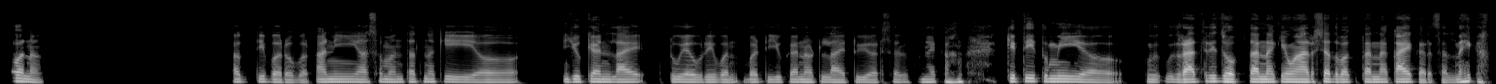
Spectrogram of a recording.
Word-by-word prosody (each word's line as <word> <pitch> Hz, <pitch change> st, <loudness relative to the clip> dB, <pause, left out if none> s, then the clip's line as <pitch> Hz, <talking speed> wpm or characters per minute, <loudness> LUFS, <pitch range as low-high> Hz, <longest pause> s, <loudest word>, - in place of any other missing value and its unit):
हो, 145 Hz, -, +6 dB
ना. 120 Hz, -5 st, 0 dB, 1.9 s
अगदी 120 Hz, +1 st, -4 dB
बरोबर. 110 Hz, -3 st, -3 dB
आणि 120 Hz, +1 st, +1 dB
असं 115 Hz, +2 st, -3 dB
म्हणतात 120 Hz, +1 st, -2 dB
ना, 130 Hz, -1 st, -1 dB
की 115 Hz, -3 st, -2 dB
अ, 110 Hz, 0 st, -3 dB, 0.9 s
you 130 Hz, -, +3 dB
can 125 Hz, -2 st, +3 dB
lie 120 Hz, 0 st, +1 dB, 0.3 s
to 125 Hz, -, -1 dB
everyone 115 Hz, -1 st, -1 dB
but 115 Hz, +1 st, -4 dB
you 115 Hz, 0 st, -3 dB
can 115 Hz, -1 st, 0 dB
not 115 Hz, +1 st, -2 dB
lie 110 Hz, -2 st, -1 dB
to 115 Hz, -, -5 dB
yourself 110 Hz, +1 st, -6 dB
नाही 115 Hz, 0 st, -1 dB
का? -, -, +1 dB, 0.6 s
किती 140 Hz, 0 st, +3 dB
तुम्ही 130 Hz, -2 st, +4 dB
अ, 110 Hz, -1 st, 0 dB, 0.5 s
अ, -, -, -1 dB, 0.3 s
रात्री 120 Hz, +4 st, +4 dB
झोपताना 125 Hz, -1 st, +5 dB
किंवा 125 Hz, -2 st, +5 dB
आरशात 120 Hz, +2 st, +3 dB
बघताना 120 Hz, 0 st, +1 dB
काय 125 Hz, 0 st, +6 dB
करसाल 105 Hz, 0 st, -4 dB
नाही 125 Hz, +4 st, +5 dB
का, 120 Hz, -6 st, -4 dB
120 Hz, 150 wpm, -23 LUFS, 115-125 Hz, 1.9 s, हो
